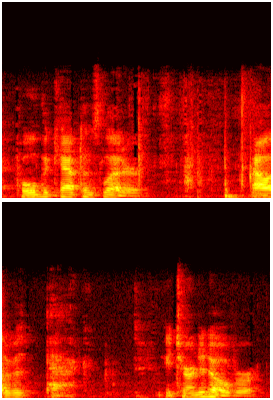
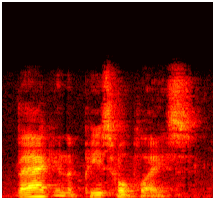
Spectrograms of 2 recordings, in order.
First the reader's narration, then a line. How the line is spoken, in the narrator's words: said Annie, sighing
